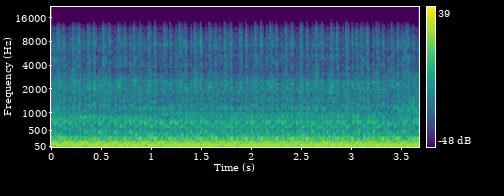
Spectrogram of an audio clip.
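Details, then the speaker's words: S10 street truck with an LS V8 swap and straight headers, first start, idling in neutral: deep, smooth, even rumble, surprisingly quiet, with no misses. Sounds like it is running on all cylinders; normal idle. "Whoa, that is quiet. It sounds like it is. That's straight headers and it is quiet."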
